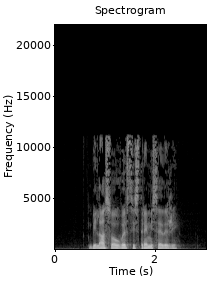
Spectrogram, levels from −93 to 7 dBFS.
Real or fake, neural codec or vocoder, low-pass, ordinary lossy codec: real; none; 19.8 kHz; MP3, 48 kbps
